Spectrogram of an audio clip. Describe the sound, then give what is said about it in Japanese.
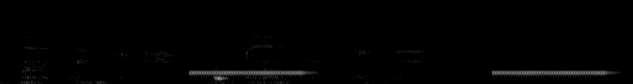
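A telephone rings with a steady electronic tone in long repeating bursts separated by short pauses, preceded by a few shorter chirping pulses, with no voices. “ご主人様、また電話が。”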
